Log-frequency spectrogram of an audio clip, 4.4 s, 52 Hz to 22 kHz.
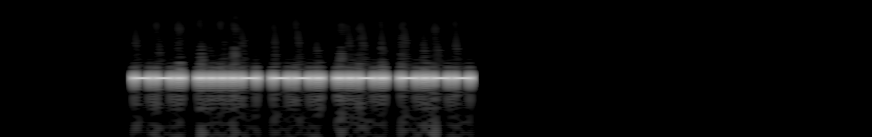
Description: Morse code, heard as a keyed tone, about 47 wpm, 700 Hz. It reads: G4GFY
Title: DXCC-100 Call Signs - 5 Characters - 45wpm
